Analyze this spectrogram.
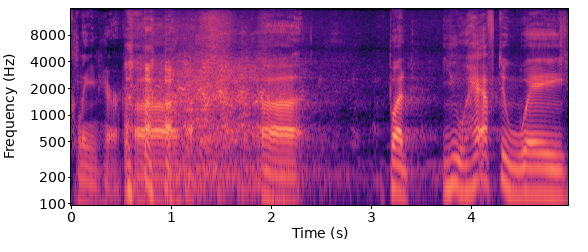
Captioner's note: laugh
